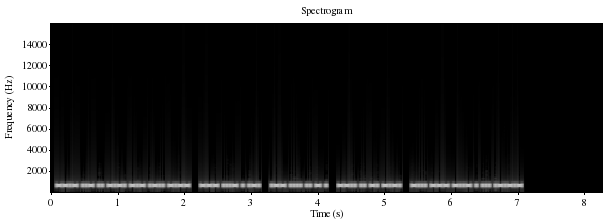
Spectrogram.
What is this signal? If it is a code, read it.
Morse code, heard as a keyed tone, about 51 wpm, 700 Hz. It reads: QUICKLY OVER WHITE ZINC BOXES.
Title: Pangram Challenge v2 - 50wpm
